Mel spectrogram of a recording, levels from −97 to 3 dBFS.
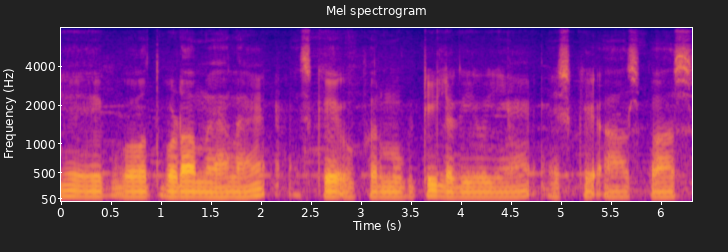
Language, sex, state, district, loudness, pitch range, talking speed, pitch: Hindi, male, Rajasthan, Jaisalmer, -20 LUFS, 85-95 Hz, 135 wpm, 85 Hz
